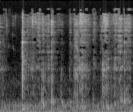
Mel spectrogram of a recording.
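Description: Fingernails tapping fast on a glass jar candle: a quick, irregular run of sharp clicks.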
